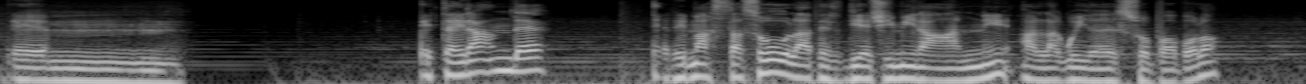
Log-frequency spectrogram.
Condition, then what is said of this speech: None; typical speech.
